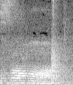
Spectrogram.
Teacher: гласное О уже звучит как звук типа А · Term: нейтрализацией фонем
